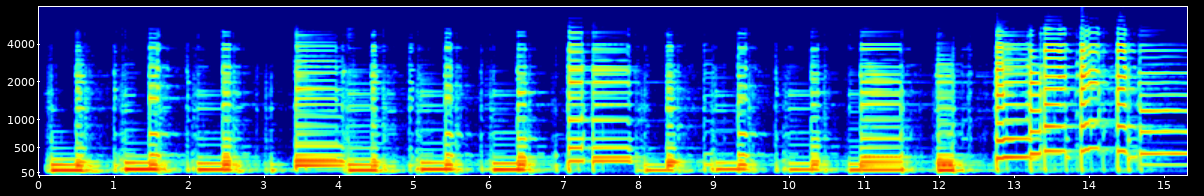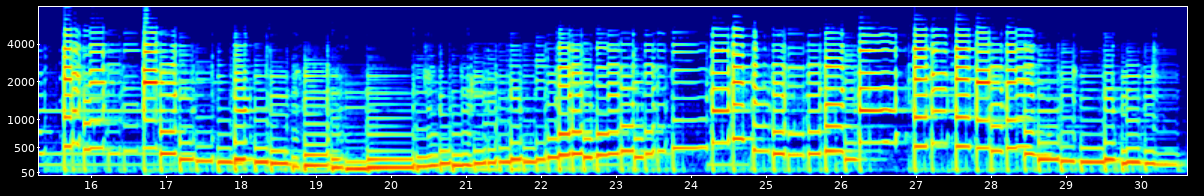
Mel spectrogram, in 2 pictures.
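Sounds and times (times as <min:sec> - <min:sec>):
clean guitar tone on neck pickup: 0:00.1 - 0:30.5.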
